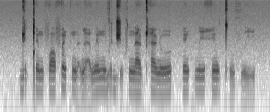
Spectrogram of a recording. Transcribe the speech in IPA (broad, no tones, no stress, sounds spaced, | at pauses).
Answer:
ɖ i ǃ ẽ m f ɒ f æ̃ k n æ̰ ɳ æ̰ w ẽ m ɡ u d͡ʒ ḭ xʷ n æ ʈʰ æ ɳ ũ | ẽ k w i h ĩ w tʼ ṵ xʷ ḭ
